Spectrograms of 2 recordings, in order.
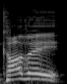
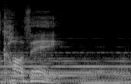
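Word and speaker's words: Kaveh: Baiju, I'm not gonna be, well, I mean, Kawe. Kawe is, wait, is it Kave? No, it's Kave.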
